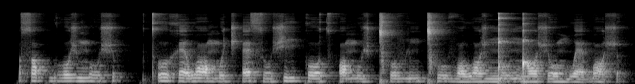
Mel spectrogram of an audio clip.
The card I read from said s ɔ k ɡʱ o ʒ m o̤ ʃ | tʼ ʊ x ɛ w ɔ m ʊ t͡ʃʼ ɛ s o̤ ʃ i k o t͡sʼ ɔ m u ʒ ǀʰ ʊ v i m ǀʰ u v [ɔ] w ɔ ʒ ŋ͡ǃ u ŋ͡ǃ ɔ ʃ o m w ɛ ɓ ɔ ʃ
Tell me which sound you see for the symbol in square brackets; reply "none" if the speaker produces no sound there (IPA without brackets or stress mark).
ɔ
